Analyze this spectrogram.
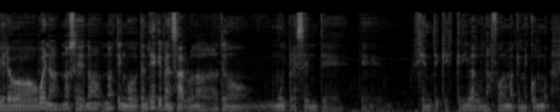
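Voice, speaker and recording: Room echo is audible around a man speaking fairly slowly. His voice is fairly low with a dark, mellow tone. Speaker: musician and bandleader. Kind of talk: interview. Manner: halting, many fillers and repetitions.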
